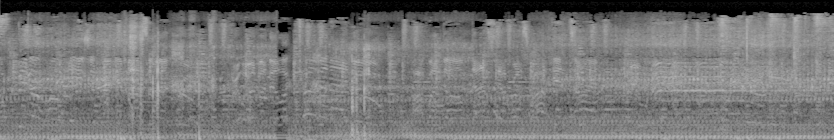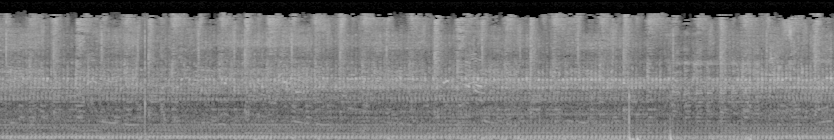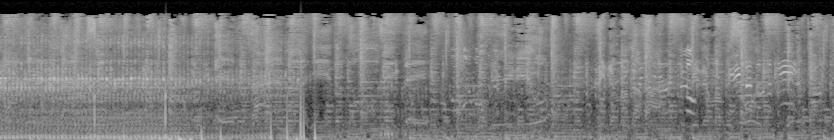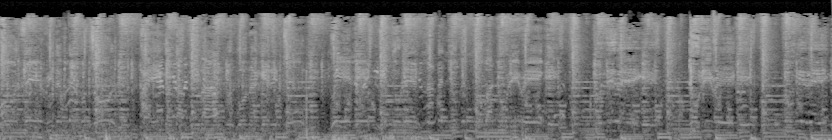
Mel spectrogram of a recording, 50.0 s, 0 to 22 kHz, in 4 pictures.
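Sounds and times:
boat engine running: 0.0 - 50.0.

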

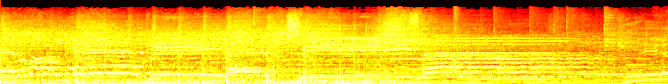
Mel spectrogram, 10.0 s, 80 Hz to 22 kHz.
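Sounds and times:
worship band sustained chord: 0.0 - 10.0.

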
